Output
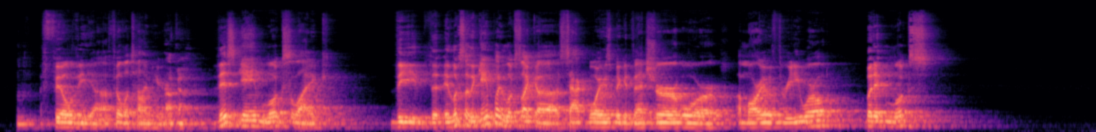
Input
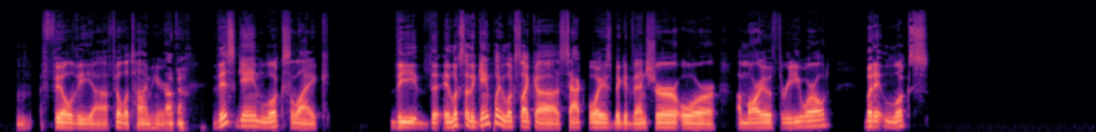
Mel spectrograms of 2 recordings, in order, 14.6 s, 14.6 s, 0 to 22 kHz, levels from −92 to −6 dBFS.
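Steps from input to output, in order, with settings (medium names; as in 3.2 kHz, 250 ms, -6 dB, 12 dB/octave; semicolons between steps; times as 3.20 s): 2.08–3.21 s: treble shelf 11 kHz -11 dB; reverberation RT60 1.3 s, pre-delay 5 ms, DRR 3.5 dB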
